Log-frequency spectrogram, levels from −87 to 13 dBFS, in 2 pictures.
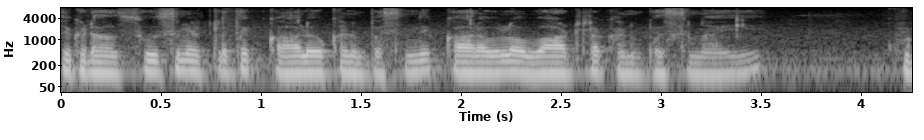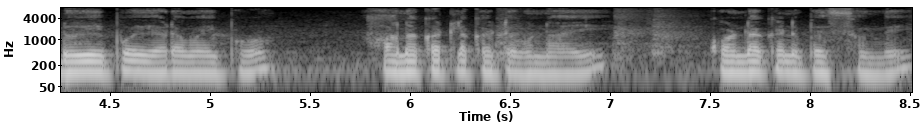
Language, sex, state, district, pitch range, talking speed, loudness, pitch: Telugu, male, Andhra Pradesh, Srikakulam, 120-135 Hz, 125 wpm, -17 LUFS, 125 Hz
